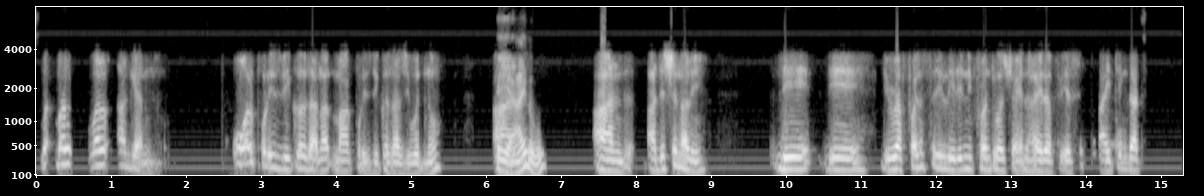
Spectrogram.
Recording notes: we take more calls from the audience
